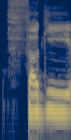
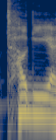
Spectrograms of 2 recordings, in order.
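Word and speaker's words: Thuggee: and they come across this thuggy or tuggy, I think they pronounce it multiple ways in the movie, this Indian murder cult out there in the Indian countryside.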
